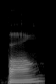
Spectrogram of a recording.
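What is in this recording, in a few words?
"bang", Mandarin Chinese, second tone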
